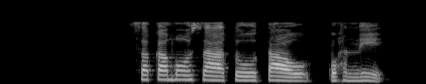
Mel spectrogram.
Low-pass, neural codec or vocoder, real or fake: 7.2 kHz; vocoder, 22.05 kHz, 80 mel bands, HiFi-GAN; fake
